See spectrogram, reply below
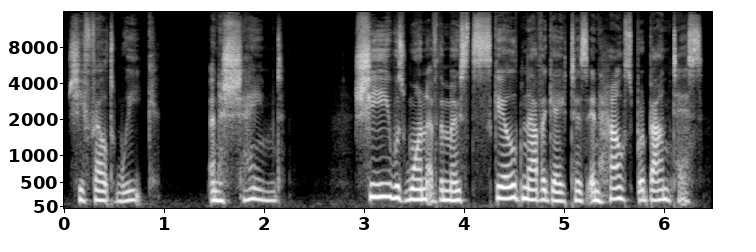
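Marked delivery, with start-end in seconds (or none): none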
